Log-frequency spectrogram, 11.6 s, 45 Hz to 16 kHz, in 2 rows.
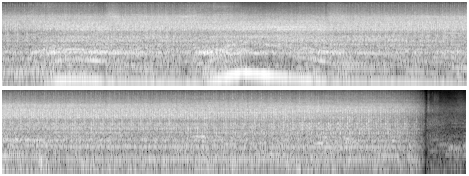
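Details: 2007 Kia Ceed 1.6 petrol, 150,000 km, cold engine blipped once: dry metallic rattle over the top end following revs, fading as it warms, heard only from above; oil consumption up; intake cam phaser suspected, and replacing it cured the noise.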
